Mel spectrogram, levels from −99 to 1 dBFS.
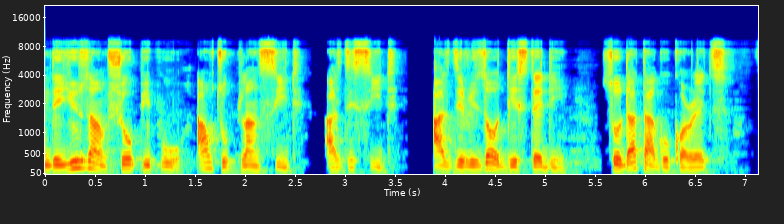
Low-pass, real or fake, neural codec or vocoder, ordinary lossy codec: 9.9 kHz; fake; vocoder, 44.1 kHz, 128 mel bands every 512 samples, BigVGAN v2; none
